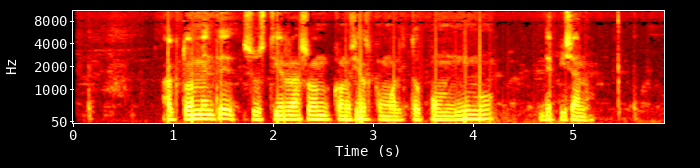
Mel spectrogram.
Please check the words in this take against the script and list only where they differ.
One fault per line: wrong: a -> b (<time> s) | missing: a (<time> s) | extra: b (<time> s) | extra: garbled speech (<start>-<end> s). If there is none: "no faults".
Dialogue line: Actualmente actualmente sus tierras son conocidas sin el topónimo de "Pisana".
missing: actualmente (1.6 s)
wrong: sin -> con (3.0 s)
